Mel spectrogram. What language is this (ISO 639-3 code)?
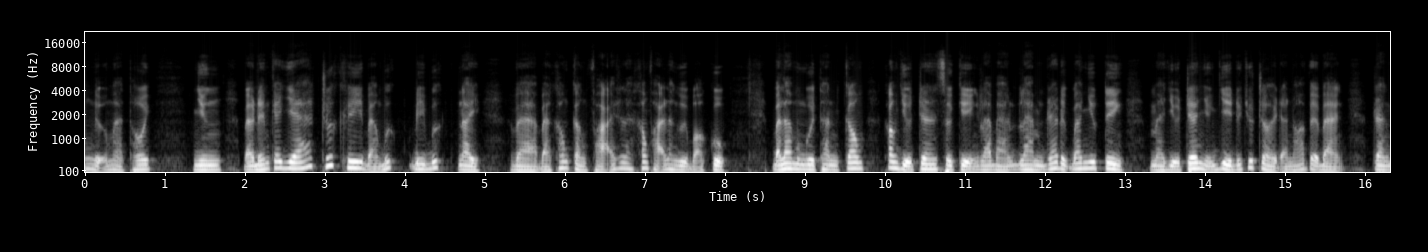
vie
